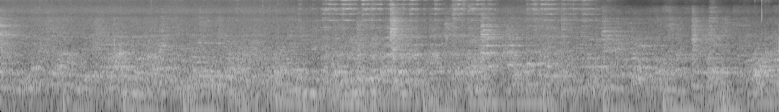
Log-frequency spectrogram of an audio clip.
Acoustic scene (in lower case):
restaurant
